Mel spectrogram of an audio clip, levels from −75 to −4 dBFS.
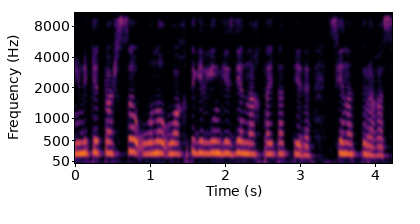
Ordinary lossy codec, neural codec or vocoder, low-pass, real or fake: Opus, 32 kbps; none; 9.9 kHz; real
